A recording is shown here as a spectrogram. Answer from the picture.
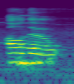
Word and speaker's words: although: although i don't know although although don't say ow ow no oh the same sound of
